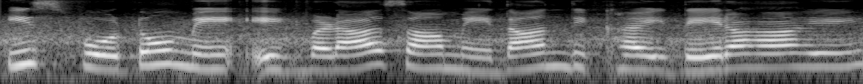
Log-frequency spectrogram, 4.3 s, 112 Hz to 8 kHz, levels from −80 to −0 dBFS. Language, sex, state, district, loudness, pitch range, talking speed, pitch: Hindi, female, Madhya Pradesh, Dhar, -13 LUFS, 235-275 Hz, 155 wpm, 260 Hz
